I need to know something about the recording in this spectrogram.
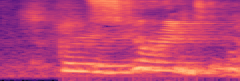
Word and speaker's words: skreet: One of the grammatical rules when speaking Gullah Geechee is that whenever there's an STR at the beginning of words, it's substituted with an SKR. So street would be pronounced as? Skreet.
